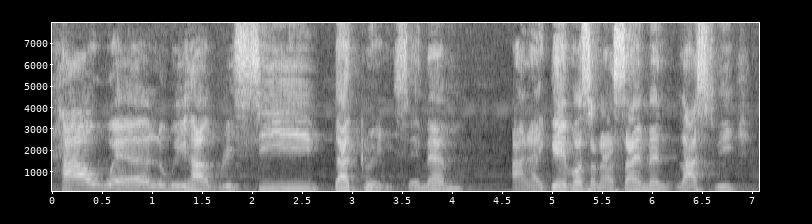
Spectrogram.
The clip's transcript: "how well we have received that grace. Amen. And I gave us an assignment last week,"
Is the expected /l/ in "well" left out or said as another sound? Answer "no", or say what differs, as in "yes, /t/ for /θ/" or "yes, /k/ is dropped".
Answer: no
